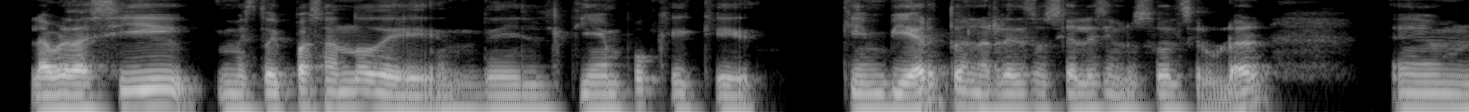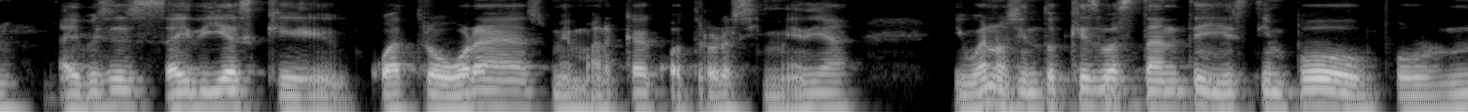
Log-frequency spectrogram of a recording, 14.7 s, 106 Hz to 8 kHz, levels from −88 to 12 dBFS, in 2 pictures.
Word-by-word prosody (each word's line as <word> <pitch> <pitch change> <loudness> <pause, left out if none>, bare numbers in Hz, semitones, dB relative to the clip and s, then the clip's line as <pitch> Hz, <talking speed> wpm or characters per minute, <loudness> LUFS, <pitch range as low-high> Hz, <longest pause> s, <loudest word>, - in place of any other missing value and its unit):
la 100 - +5
verdad 105 0 +6
sí 125 +4 +1
me 110 0 -3
estoy 110 +1 0
pasando 120 0 0
de 100 -2 +2 0.2
del 100 0 -2
tiempo 110 +3 -3
que 110 -3 -8
que 100 -1 -5 0.4
que - - -4
invierto 110 +3 +2
en 115 - -3
las 105 0 -2
redes 110 0 -1
sociales 110 0 -3
en 105 - -4
el - - -3
uso 105 +1 -3
del 105 - -2
celular. - - -2 0.6
Em, 110 -1 -3
hay 110 - +2
veces, 120 +2 -2
hay 115 - +5
días 120 +1 +4
que 100 -2 -3
cuatro 110 0 +3
horas 120 +2 +2
me 100 0 -2
marca 110 +2 -2
cuatro - - -4
horas 105 +1 -4
y - - -7
media. 115 +3 -3 0.5
Y - - -5
bueno, 125 +4 +3
siento 115 +2 -1
que 135 - +1
es 130 - +2
bastante 125 -1 +1
y 115 -2 0
es 115 +1 -4
tiempo 115 -3 +4
por 100 0 0
110 Hz, 190 wpm, -21 LUFS, 105-120 Hz, 0.6 s, verdad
